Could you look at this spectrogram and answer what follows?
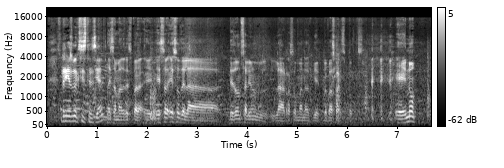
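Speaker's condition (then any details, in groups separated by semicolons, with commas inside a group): No condition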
